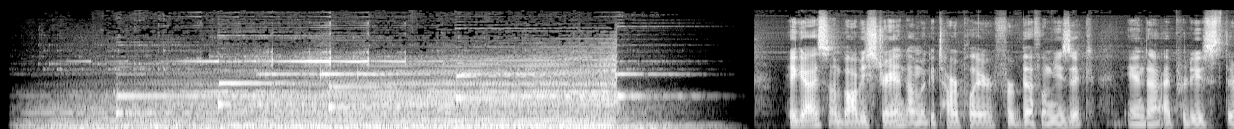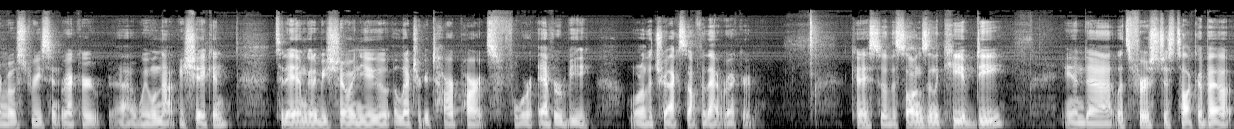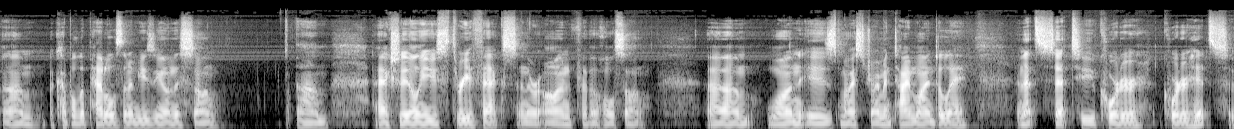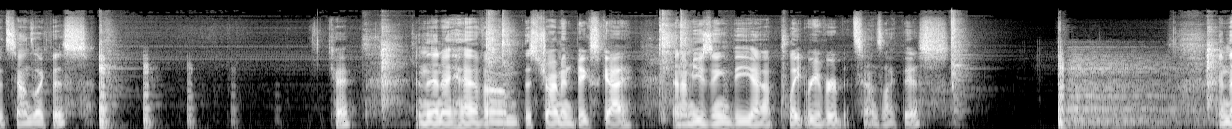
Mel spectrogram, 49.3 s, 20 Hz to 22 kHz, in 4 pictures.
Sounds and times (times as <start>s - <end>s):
Speech: 7.9s - 20.0s, 20.8s - 22.4s, 23.0s - 27.0s, 27.6s - 31.2s, 31.8s - 38.0s, 40.2s - 46.7s.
